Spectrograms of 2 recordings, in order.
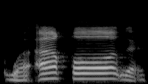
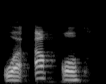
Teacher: langsung disukunkan ke qof dengan tidak memanjangkan hamzahnya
